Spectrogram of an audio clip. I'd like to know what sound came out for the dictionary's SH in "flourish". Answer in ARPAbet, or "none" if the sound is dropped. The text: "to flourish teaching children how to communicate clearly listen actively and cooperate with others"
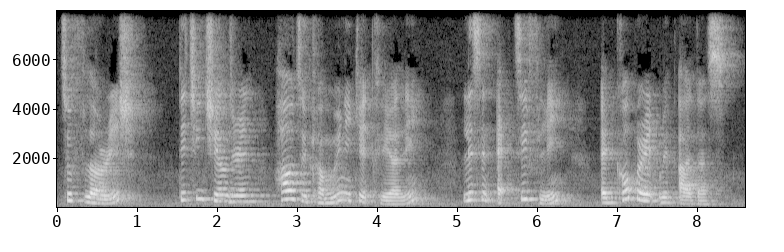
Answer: SH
